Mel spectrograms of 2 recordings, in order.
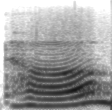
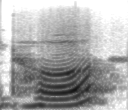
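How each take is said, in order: First: The consonant is said softly and lightly. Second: The consonant is said strongly and hard. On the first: The speaker calls it right. "sometimes the" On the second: The speaker calls it wrong. "but not strongly the"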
